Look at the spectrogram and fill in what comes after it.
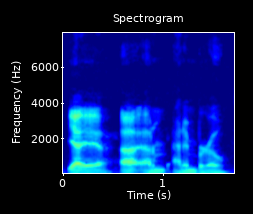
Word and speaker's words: Attenborough: Richard Attenborough's character. Attenborough. Sorry, I said that wrong.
